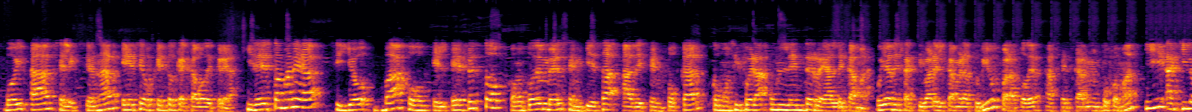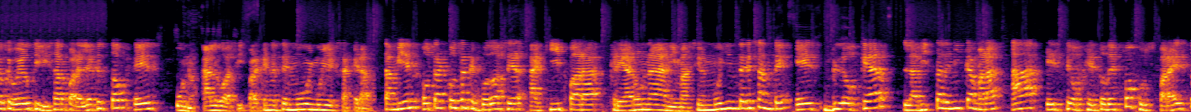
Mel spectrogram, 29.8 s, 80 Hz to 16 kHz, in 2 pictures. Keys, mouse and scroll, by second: 4.8-8.7 drag, 12.0 click, 12.7 ctrl+middle click, 14.0 shift+middle click, 16.1-19.4 drag, 25.9 click, 27.3 click, 27.7 click.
